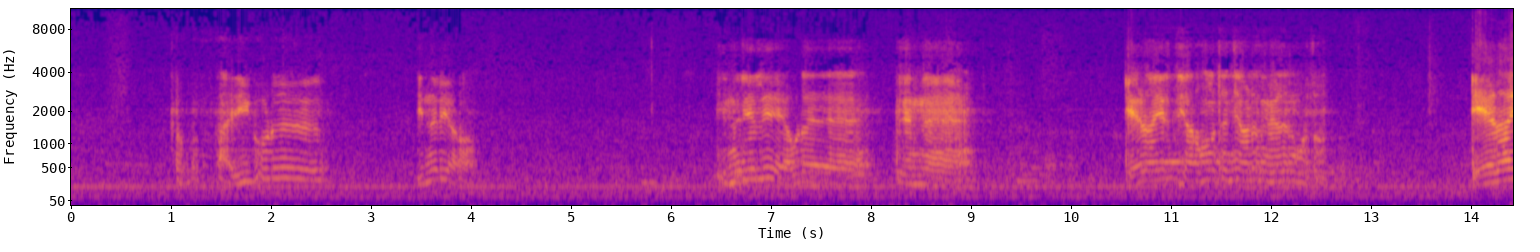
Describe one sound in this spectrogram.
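A middle-aged man speaks calmly into microphones, in short phrases with pauses.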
